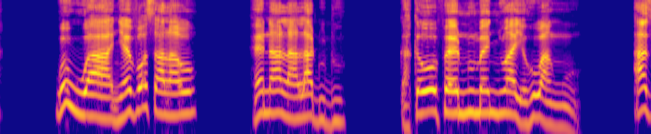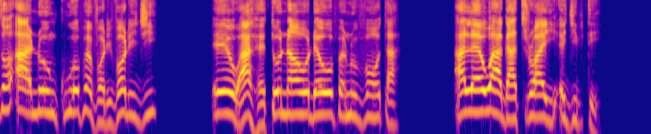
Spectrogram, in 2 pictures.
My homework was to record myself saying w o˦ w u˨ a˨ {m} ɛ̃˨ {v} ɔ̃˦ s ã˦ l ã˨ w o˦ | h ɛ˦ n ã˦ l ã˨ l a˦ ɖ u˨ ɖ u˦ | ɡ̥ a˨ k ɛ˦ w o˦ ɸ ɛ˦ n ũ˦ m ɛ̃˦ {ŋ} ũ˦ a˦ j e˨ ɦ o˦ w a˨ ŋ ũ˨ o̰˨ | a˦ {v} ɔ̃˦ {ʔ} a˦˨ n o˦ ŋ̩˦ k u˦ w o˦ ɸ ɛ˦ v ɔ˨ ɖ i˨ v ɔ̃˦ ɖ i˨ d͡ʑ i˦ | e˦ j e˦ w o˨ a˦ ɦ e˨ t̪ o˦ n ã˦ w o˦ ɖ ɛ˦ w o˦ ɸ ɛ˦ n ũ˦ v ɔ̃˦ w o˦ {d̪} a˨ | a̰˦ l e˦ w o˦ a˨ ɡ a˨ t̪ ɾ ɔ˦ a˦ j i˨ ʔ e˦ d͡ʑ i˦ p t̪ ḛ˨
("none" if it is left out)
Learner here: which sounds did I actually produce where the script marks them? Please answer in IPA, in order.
ɲ, v, ɲ, z, ʔ, t̪

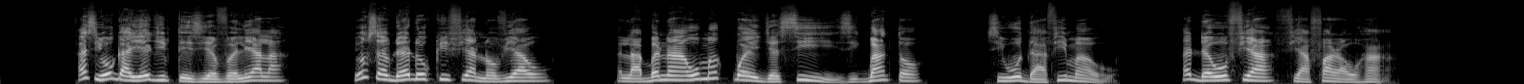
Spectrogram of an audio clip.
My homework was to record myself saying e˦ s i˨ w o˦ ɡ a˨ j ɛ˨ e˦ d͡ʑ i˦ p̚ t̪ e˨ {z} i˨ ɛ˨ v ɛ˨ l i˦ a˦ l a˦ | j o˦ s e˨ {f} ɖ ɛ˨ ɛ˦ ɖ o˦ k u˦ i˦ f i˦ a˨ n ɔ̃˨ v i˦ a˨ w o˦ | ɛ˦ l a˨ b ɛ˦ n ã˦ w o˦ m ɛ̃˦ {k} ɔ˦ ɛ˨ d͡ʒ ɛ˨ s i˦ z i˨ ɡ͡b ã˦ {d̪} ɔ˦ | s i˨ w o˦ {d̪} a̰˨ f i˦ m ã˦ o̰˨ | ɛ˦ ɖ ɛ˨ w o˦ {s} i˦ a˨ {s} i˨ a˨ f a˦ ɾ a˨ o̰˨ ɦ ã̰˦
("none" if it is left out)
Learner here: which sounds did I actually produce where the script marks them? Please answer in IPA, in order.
z, f, k͡p, t̪, d̪, f, f

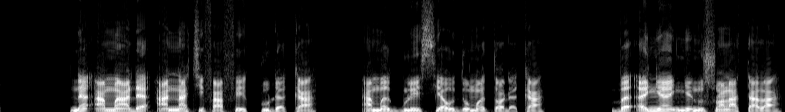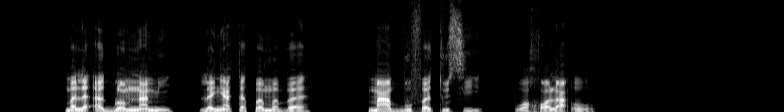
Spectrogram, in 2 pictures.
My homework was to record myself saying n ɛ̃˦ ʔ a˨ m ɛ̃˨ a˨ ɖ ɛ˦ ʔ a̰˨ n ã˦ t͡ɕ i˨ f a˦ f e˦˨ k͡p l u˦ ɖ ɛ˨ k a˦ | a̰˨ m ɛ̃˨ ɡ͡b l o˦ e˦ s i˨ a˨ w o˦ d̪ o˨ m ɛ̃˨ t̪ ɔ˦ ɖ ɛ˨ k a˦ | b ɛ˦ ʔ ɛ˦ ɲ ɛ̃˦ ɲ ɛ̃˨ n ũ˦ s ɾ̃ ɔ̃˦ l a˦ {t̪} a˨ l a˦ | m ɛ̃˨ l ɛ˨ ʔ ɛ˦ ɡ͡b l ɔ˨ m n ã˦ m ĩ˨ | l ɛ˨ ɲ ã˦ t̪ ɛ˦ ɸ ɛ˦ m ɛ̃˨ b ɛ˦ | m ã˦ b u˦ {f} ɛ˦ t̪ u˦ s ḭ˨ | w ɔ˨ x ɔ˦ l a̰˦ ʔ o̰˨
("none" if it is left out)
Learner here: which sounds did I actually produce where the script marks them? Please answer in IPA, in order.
t̪, f

